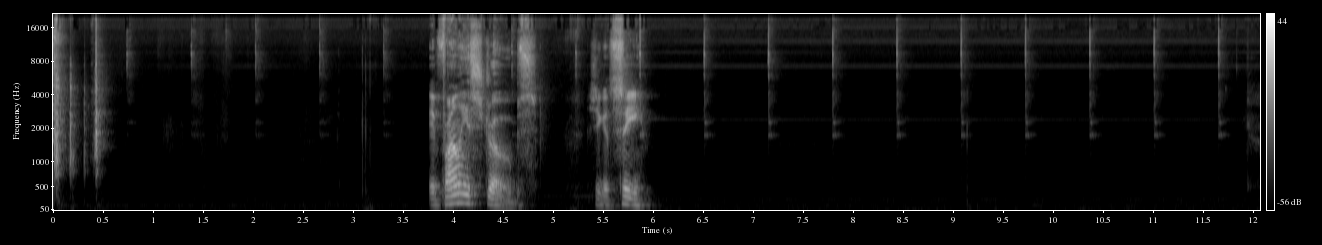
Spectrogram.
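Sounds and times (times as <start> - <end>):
strobe ticking: 6.4 - 11.9.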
